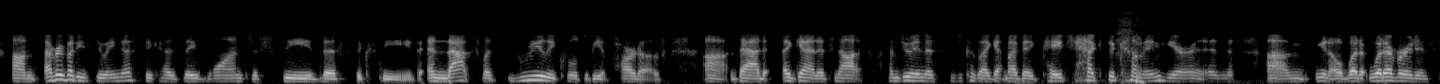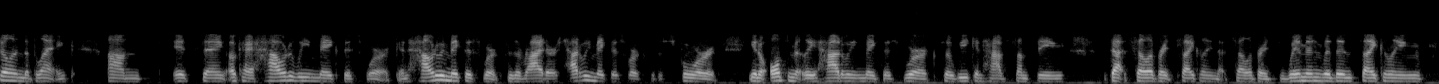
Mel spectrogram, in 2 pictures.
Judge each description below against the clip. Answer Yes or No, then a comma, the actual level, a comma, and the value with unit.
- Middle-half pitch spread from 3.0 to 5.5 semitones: No, narrow, 2.5 semitones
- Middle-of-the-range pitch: Yes, medium, 150 Hz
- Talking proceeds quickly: Yes, fast, 215 wpm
